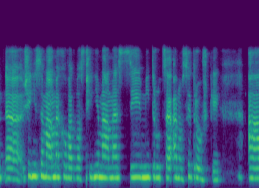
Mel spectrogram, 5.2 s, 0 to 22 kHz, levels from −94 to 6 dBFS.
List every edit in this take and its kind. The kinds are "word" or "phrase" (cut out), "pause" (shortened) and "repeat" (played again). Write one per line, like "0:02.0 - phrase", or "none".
0:01.7 - word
